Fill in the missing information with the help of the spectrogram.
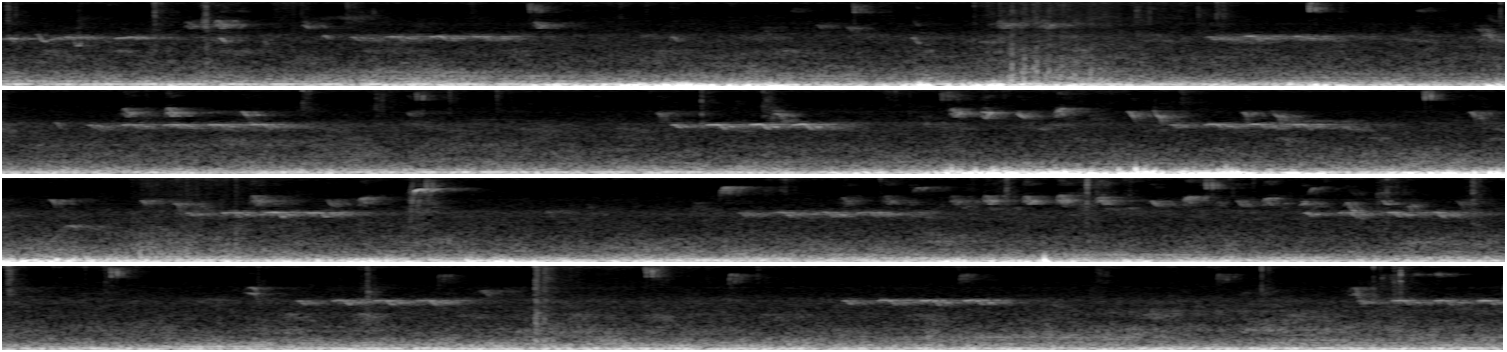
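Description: Small songbirds chirping outdoors, with one short call repeated about every two seconds and scattered higher chirps in between, over a low rumble that swells twice.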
